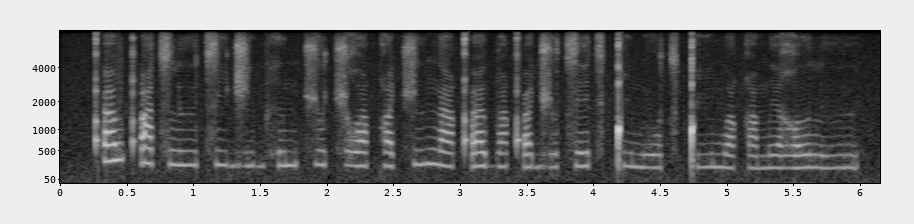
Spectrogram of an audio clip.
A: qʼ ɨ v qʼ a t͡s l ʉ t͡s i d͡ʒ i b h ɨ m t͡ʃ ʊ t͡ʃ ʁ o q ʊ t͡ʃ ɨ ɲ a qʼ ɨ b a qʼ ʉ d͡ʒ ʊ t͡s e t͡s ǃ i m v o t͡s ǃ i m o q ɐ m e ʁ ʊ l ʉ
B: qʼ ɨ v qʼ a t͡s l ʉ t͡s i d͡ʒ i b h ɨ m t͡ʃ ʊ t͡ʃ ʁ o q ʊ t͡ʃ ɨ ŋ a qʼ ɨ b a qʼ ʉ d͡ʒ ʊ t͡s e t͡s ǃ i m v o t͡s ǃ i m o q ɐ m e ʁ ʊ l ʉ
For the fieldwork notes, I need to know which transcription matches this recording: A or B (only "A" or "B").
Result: B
